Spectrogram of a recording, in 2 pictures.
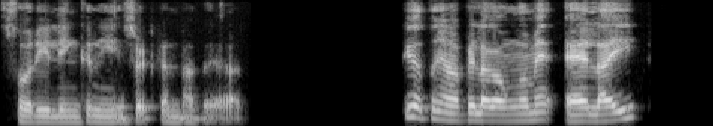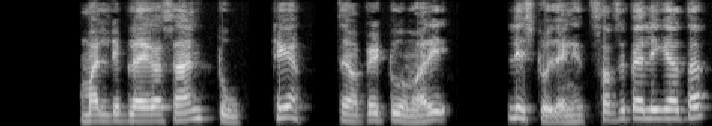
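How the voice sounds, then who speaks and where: This man's fairly high, darkish voice carries vocal fry and runs a little fast, with no echo. He's a chatty coding instructor thinking aloud in a casual screen recording, frequently checking in with "theek hai."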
